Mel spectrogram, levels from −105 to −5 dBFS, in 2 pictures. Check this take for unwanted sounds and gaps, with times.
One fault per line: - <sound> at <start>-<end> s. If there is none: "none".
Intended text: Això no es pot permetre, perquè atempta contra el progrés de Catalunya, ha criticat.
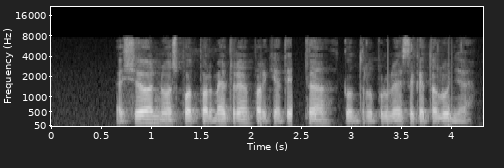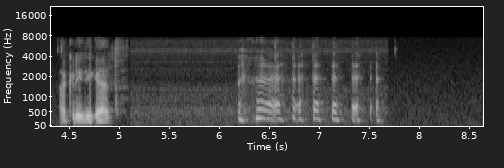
- dropout at 2.4-2.5 s
- laugh at 6.2-7.7 s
